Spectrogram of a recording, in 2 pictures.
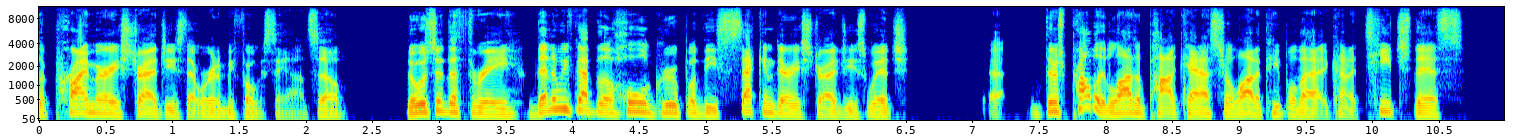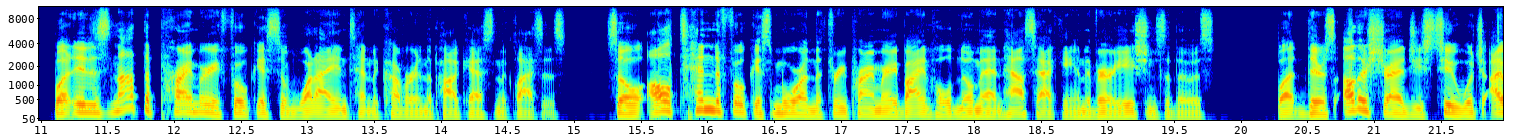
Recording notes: This was a live class recorded.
